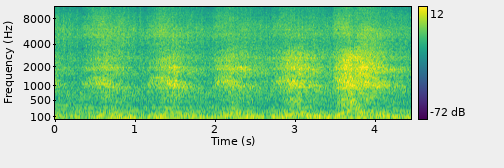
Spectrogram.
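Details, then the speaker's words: Restored 1953 Packard with about 150 km on it, started up after running adjustments before a road test. Even engine note rising and falling gently with throttle, no misses, knocks or stumbles. Thought to be running about 100% better. "yeah sounded pretty good when he started it up I think it's 100% better"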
